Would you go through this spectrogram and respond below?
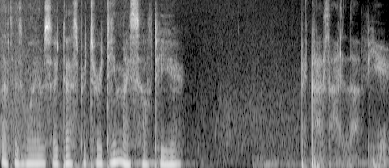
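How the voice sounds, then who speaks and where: A man's voice: medium pitch, level tone, normal speed, lightly acted. A British man playing an obsessive, lovesick pirate in a romantic ASMR roleplay, pleading fervently and breathily, close to a binaural microphone. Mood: tender, aching. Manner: fervent, breathy pleading that often drops toward whispers. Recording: noticeable background noise and ambience.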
